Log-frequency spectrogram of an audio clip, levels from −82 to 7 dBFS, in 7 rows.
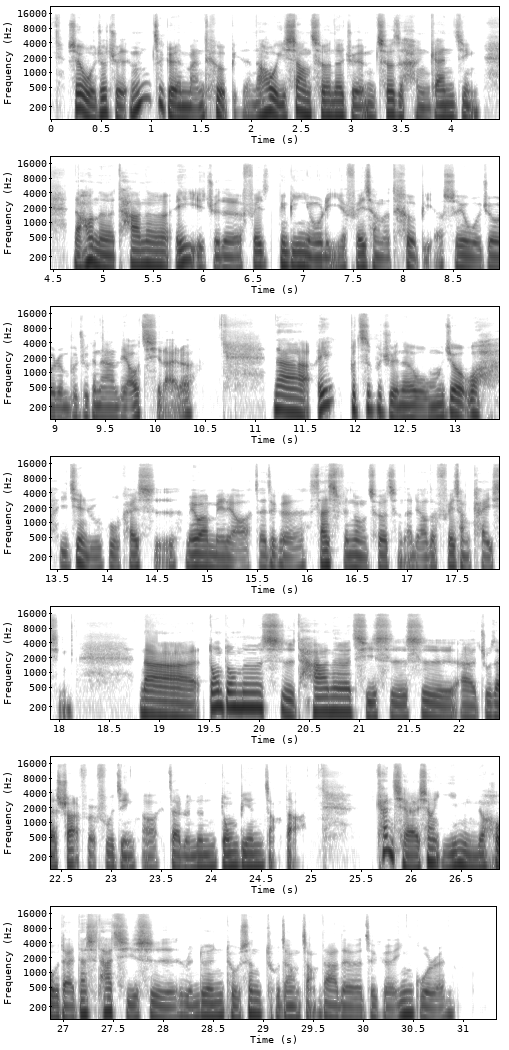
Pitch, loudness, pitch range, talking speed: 115 Hz, -20 LUFS, 105-140 Hz, 310 characters per minute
